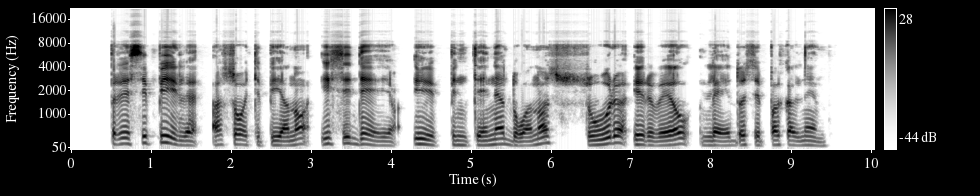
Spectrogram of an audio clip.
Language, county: Lithuanian, Šiauliai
